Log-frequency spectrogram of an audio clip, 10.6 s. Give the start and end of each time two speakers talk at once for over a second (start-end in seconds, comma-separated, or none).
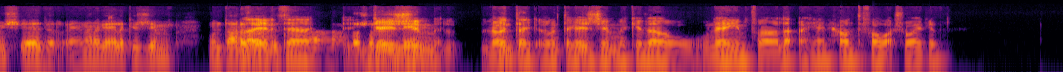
2.4-4.4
